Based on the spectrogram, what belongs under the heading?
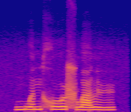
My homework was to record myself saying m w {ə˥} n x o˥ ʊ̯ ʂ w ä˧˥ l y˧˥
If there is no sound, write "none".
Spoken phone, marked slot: ə˥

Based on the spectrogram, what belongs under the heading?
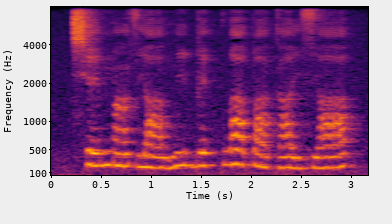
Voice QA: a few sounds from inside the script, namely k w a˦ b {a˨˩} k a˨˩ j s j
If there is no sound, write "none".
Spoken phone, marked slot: a˨˩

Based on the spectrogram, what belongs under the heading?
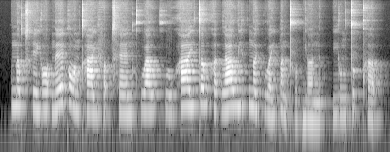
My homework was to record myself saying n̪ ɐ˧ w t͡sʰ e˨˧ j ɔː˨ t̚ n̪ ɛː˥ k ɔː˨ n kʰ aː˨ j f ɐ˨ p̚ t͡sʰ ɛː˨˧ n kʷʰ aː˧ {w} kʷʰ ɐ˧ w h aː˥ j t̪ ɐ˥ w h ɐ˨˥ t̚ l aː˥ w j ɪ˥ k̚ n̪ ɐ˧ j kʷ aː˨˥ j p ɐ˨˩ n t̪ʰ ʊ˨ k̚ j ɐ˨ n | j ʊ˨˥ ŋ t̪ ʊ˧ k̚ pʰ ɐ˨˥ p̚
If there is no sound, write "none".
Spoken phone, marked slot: w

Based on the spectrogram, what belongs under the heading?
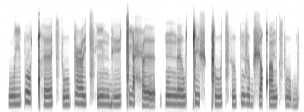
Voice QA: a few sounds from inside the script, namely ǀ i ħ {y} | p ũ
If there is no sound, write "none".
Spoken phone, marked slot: ø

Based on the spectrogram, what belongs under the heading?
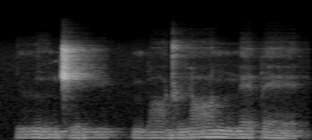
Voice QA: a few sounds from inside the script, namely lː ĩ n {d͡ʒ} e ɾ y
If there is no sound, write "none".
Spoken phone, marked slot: d͡ʒ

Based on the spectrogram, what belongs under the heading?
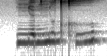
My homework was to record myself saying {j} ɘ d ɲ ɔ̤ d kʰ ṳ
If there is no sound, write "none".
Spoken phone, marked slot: ɲ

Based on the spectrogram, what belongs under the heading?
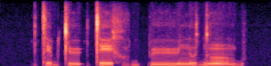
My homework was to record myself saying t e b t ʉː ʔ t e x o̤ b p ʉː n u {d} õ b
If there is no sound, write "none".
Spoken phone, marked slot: d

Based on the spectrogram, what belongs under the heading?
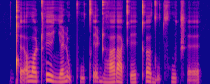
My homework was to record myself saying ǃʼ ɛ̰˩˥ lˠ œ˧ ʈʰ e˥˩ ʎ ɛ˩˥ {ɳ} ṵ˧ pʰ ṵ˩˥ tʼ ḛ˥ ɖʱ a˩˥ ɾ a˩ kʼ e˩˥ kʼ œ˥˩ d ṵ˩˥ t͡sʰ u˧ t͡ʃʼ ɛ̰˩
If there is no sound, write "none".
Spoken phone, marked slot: ɳ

